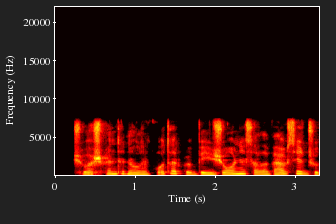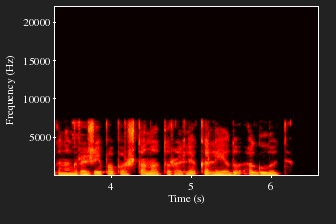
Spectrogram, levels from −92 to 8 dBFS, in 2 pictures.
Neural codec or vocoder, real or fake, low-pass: none; real; 7.2 kHz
